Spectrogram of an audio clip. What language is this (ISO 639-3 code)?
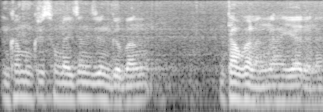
brx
